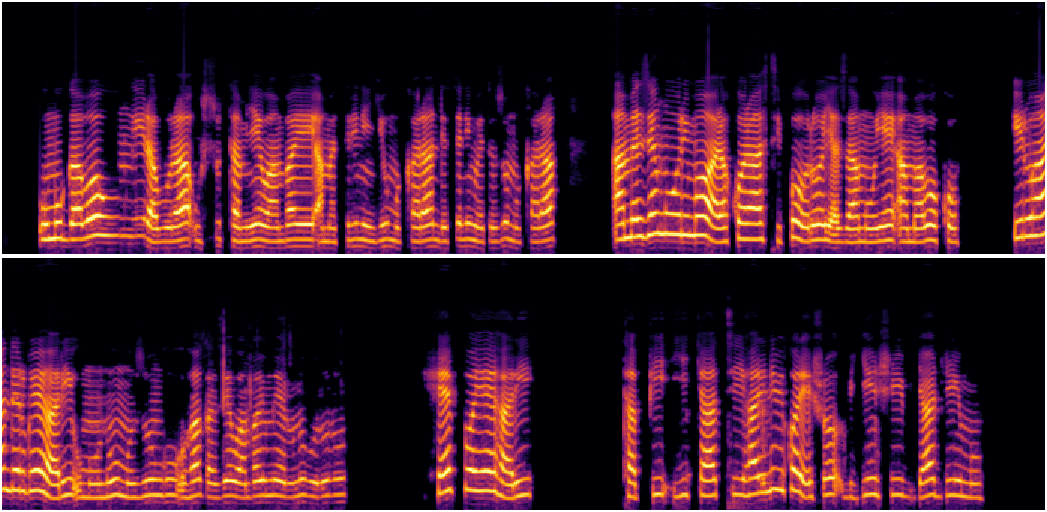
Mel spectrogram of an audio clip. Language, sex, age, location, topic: Kinyarwanda, female, 18-24, Huye, health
